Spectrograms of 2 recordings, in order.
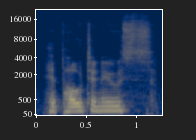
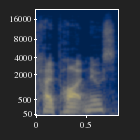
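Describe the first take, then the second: First: The word begins sounding like 'hippo'. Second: The word does not begin sounding like 'hippo'. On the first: The speaker calls it wrong. "it kind of looks like hippo" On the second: The speaker calls it right. "but it is pronounced hypotenuse"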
